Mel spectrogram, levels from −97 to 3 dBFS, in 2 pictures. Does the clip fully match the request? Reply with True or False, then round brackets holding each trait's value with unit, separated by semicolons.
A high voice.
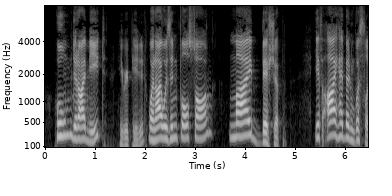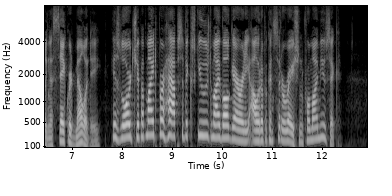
True (205 Hz)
